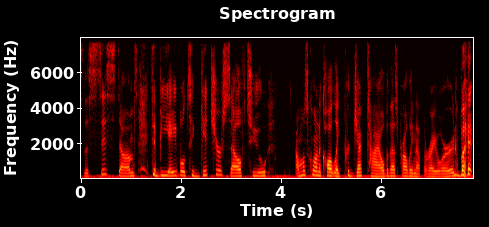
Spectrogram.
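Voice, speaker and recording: A woman's voice: mid-range voice, dry recording. Stuffy-nosed woman podcast host. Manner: chatty, folksy, says y'all often. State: congested, stuffy from allergies. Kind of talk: casual podcast talk to viewers. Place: screened-in patio at a house.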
